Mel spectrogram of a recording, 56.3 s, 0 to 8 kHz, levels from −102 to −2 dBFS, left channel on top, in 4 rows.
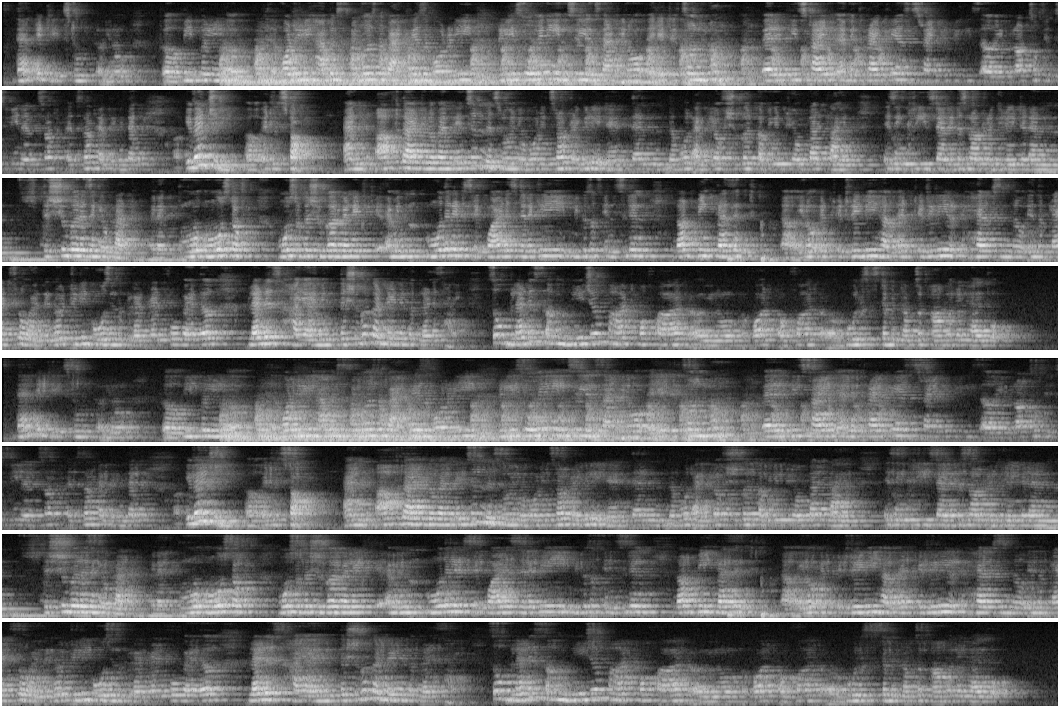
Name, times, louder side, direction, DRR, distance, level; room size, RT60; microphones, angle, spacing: voice 1, 0.2-1.7 2.1-15.9 16.4-18.1 18.6-25.4 25.8-31.5 31.8-36.8 37.1-48.3 48.8-55.5, left 1 dB, 60° left, -4 dB, 7.2 m, -23 dB
29.5 x 19.5 x 4.7 m, 0.89 s
head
